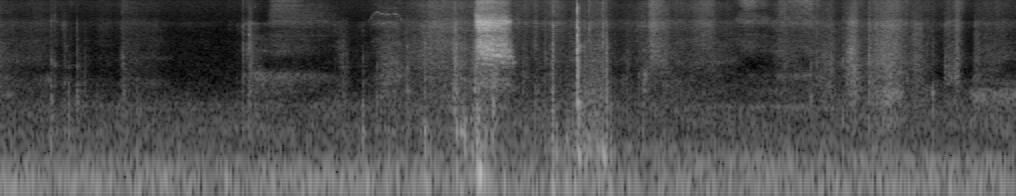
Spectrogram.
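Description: Steady low hum inside a stationary SUV's cabin, with a few short knocks and rubs about halfway through as hands handle the seat backs and cargo-area trim.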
